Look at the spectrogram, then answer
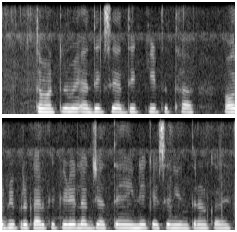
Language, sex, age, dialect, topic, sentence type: Hindi, female, 18-24, Awadhi Bundeli, agriculture, question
